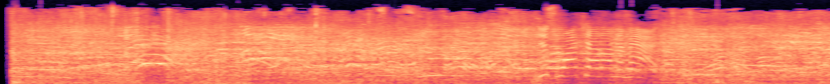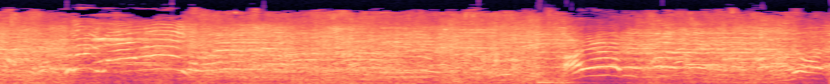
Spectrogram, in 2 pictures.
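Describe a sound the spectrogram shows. A crowd of spectators talks and shouts, echoing in a large hall.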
